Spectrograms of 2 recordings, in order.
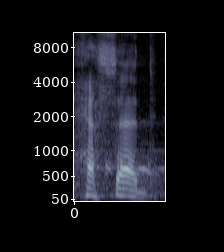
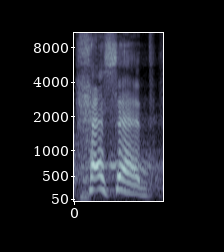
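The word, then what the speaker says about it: חֶסֶד: of fun to say it sounds like you're clearing your throat it's ed say that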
